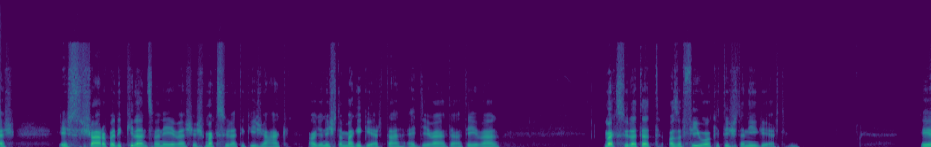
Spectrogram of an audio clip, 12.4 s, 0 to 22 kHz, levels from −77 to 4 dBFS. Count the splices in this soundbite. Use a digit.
0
